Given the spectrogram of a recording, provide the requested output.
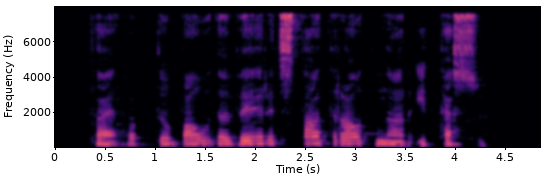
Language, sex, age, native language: Icelandic, female, 40-49, Filipino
